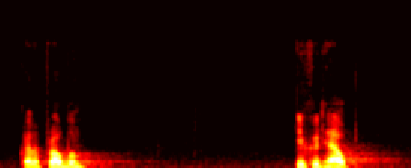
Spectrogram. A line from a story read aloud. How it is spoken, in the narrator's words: They could have quite calmly said to Jesus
